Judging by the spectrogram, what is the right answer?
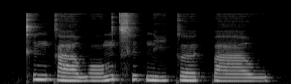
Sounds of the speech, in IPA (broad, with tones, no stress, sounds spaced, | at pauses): kʰ ɪ˧ ŋ k aː˨ w ɔː˨˥ ŋ t͡sʰ ɪ˧ k̚ n̪ iː˨˧ k œː˧ t̚ p aː˧ w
